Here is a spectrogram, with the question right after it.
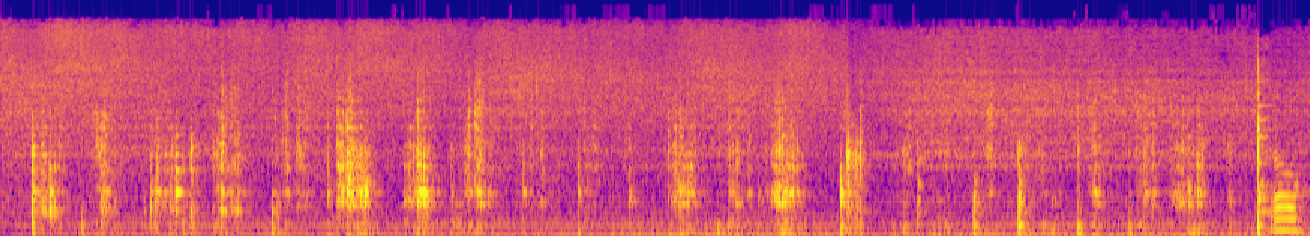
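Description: A spoon scrapes and clatters in a pot as butter, pepper and onion are stirred together. Irregular knocks come over a soft sizzle of frying, close and fairly loud, with no talking.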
